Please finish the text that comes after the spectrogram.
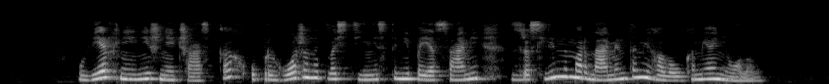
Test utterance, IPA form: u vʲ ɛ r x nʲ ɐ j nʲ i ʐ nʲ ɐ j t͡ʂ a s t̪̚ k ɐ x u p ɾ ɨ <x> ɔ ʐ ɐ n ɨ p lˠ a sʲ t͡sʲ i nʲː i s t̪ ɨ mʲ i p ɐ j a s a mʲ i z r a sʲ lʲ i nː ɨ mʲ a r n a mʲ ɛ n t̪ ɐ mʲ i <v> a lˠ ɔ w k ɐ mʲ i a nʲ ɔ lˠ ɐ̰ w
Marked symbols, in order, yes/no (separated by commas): no, no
